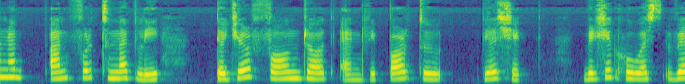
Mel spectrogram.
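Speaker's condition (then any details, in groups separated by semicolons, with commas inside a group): No condition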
